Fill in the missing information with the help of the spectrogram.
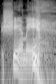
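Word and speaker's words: chamois: the word right um but it's pronounced shammy so you want a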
